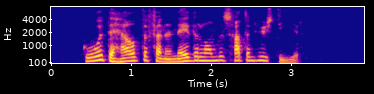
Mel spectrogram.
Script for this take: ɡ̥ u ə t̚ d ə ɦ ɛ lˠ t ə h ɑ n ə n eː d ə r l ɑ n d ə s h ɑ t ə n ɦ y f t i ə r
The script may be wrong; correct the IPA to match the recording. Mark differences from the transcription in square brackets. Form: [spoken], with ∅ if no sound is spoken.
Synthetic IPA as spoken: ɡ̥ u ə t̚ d ə ɦ ɛ lˠ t ə [f] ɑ n ə n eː d ə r l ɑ n d ə s h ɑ t ə n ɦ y [s] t i ə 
